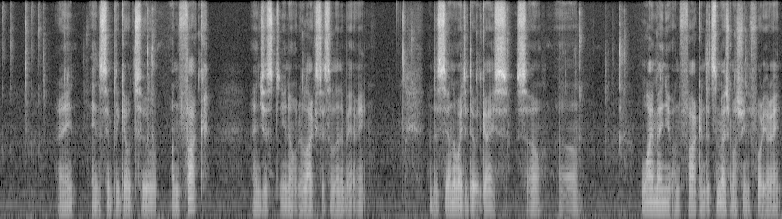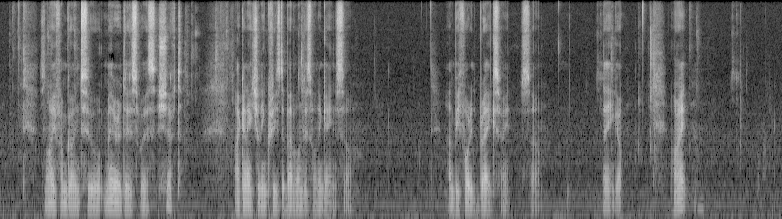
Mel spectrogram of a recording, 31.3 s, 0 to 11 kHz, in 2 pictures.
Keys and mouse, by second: 0.0 middle click, 0.6 shift+middle click, 1.2 ctrl+click, 1.8 q, 2.9 y, 6.3 Tab, 9.4 click, 10.0 q, 11.8 y, 12.4 y, 14.9 Tab, 15.8 middle click, 16.5 alt+x, 17.0 middle click, 18.1 click, 18.9 click, 20.0 shift+middle click, 20.6 q, 29.4 middle drag.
